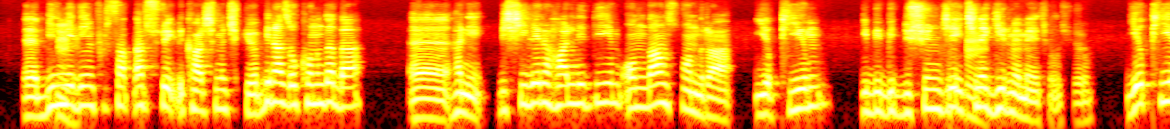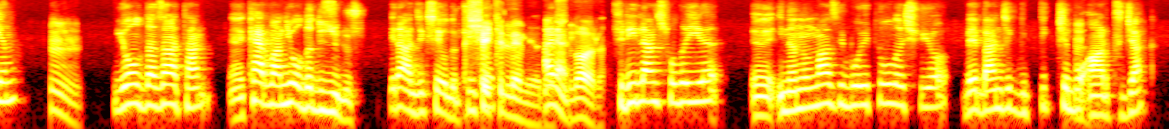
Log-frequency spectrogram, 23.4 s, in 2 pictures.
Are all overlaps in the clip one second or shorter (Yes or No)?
Yes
